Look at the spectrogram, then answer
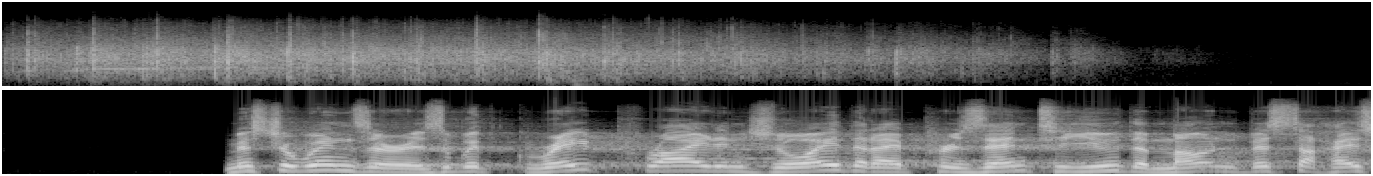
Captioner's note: applause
